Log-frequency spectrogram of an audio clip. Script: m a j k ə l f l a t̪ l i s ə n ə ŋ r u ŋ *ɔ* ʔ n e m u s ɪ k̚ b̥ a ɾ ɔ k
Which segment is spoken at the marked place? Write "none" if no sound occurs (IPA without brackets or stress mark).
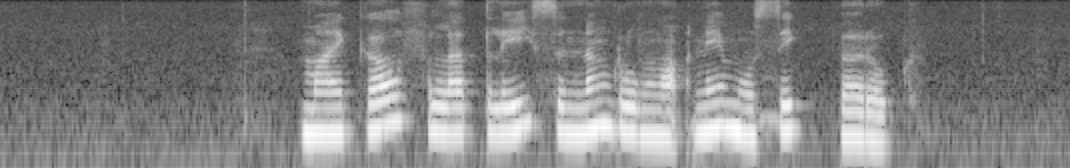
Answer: ɔ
